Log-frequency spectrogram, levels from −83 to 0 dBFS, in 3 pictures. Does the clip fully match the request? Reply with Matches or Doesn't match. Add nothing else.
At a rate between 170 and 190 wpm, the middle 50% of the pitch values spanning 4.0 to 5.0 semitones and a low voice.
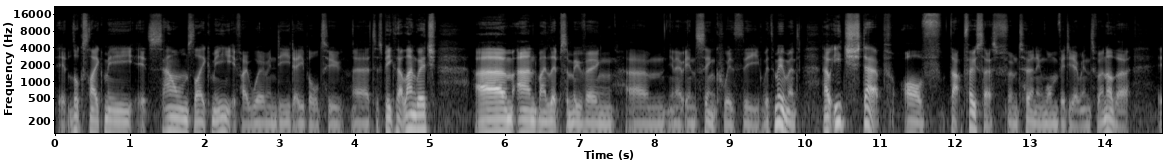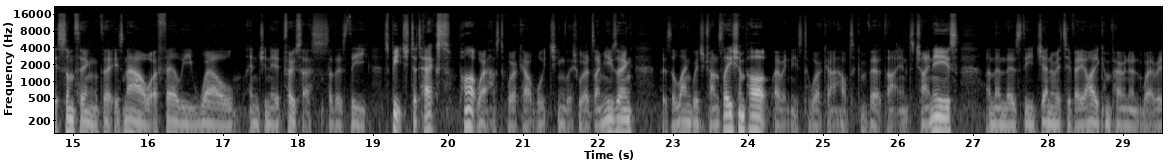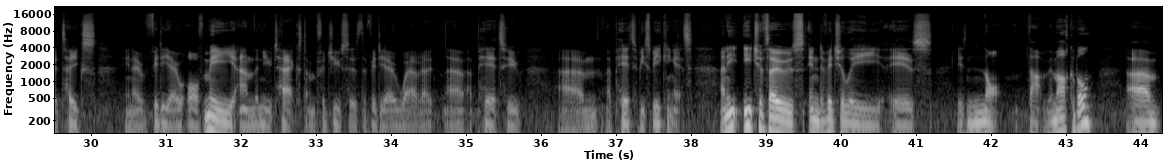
Doesn't match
